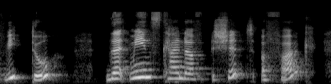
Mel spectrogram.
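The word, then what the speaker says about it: vittu: way as well can you say it again Vito okay exactly oh your pronunciation is perfect it is a v-i-t-t-u perfect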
